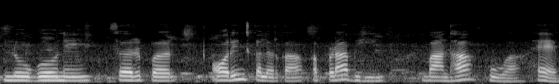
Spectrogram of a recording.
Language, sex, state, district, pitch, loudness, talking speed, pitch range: Hindi, female, Chandigarh, Chandigarh, 180 Hz, -17 LUFS, 130 wpm, 170-190 Hz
